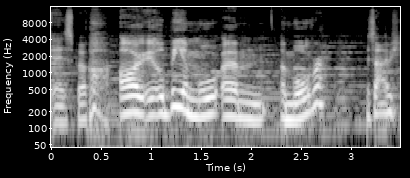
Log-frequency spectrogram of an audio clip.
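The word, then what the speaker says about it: Amaura: good I like es oh it'll be um Amora is that how you pronounce it I got an Amora in Cobble Mon and I absolutely loved it yeah yeah I've looked through the rest of them Amora for sure 100% that's such an unbelievably cute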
